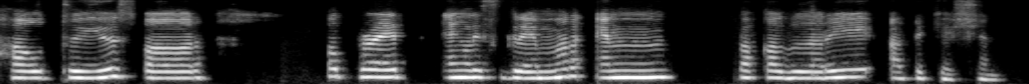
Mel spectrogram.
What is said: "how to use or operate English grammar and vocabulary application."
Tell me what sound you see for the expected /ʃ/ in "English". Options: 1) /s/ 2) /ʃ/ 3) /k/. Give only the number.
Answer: 1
